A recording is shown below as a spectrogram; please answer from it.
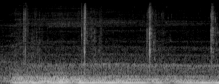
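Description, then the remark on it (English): Four slow, squelchy footsteps of a bog zombie land at an even pace over a continuous low, groaning rumble of moans, giving a creepy, mushy trudge with no talking. “It sounds like creepy, mushy footsteps and moans.”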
